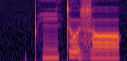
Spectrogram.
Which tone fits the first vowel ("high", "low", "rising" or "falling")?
low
